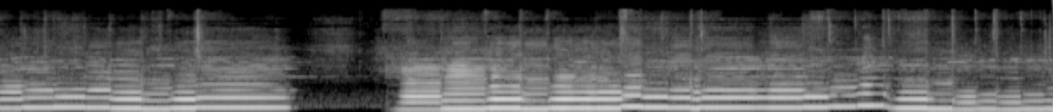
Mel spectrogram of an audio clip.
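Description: Bass clarinet playing a melody of short notes in its low register, moving step by step. It stops for about a second near the three-second mark, then carries on.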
